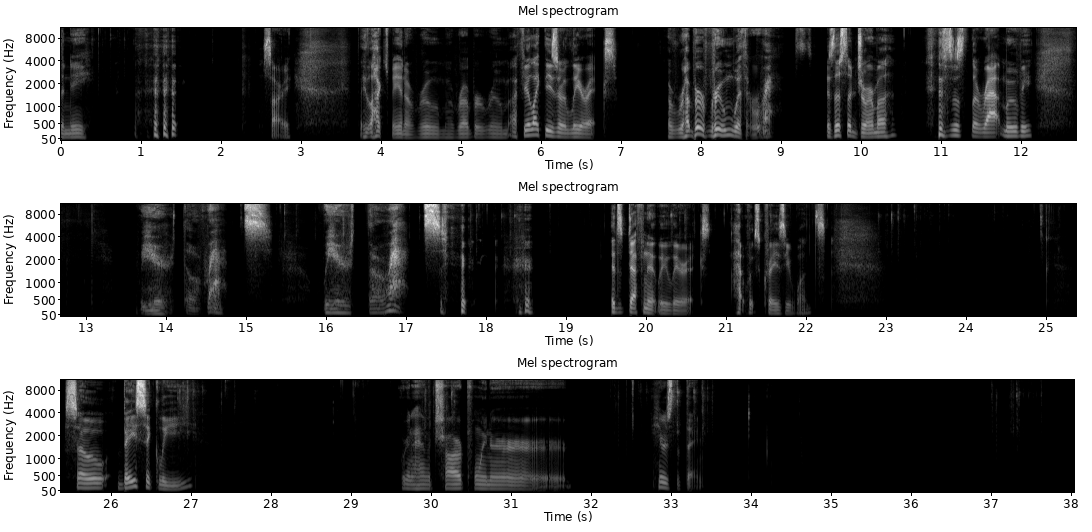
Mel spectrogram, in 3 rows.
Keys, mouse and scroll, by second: 0.1 ctrl+n, 0.3 ctrl+e, 0.7 ctrl+s, 15.2 ctrl+p, 15.5 ctrl+space, 16.1 ctrl+alt+b, 16.2 ctrl+g, 16.8 ctrl+alt+f, 18.1 ctrl+e, 18.3 ctrl+s, 20.4 ctrl+s, 21.5 ctrl+s, 22.8 ctrl+e, 23.2 ctrl+s, 23.3 ctrl+p, 23.3 ctrl+space, 23.4 ctrl+e, 23.5 ctrl+n, 23.6 ctrl+g, 23.7 ctrl+e, 24.5 ctrl+s, 26.6-27.6 typing, 27.6 ctrl+BackSpace, 28.7 c, 29.9 h, 30.1 space, 30.8 *, 32.6 ctrl+k, 33.0 Tab, 33.5 ctrl+s, 37.3 ctrl+p, 37.6 ctrl+p.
